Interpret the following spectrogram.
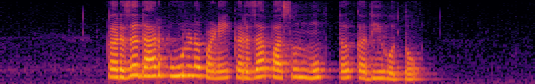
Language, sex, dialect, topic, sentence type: Marathi, female, Standard Marathi, banking, question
